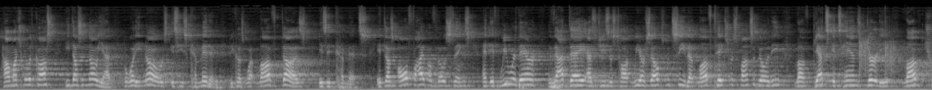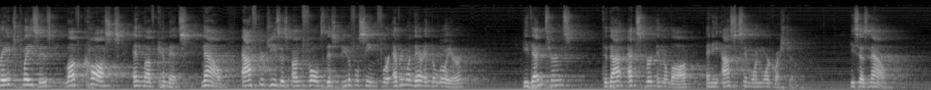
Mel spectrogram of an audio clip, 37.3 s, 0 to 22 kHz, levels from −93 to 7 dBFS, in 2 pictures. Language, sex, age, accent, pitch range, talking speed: English, male, 50-69, American, 155-215 Hz, 150 wpm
